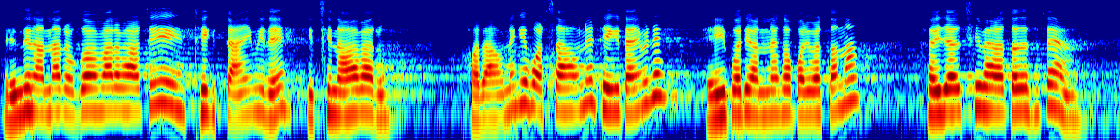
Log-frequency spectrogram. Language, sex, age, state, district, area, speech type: Odia, female, 30-45, Odisha, Dhenkanal, rural, spontaneous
